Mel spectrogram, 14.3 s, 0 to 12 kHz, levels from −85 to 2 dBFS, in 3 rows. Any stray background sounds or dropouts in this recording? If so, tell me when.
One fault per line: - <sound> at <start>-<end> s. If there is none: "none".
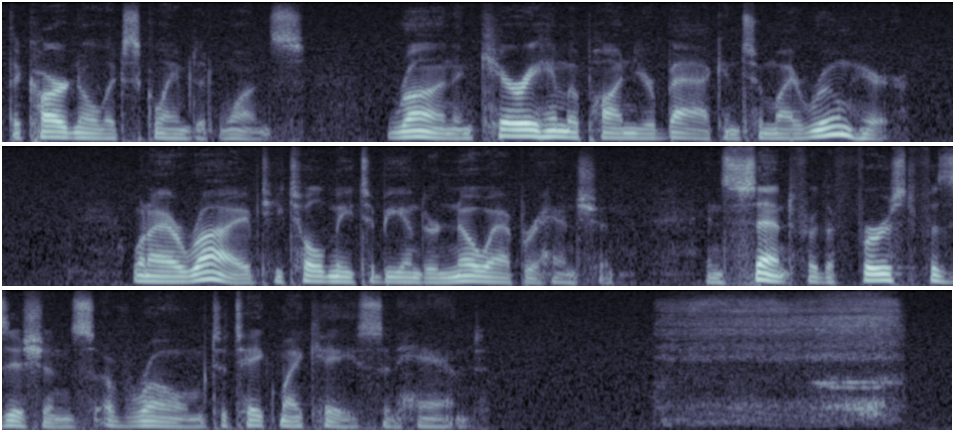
- sniff at 12.8-14.0 s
